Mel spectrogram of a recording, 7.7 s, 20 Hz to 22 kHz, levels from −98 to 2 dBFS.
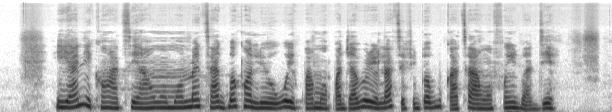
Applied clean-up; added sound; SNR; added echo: none; none; none; none.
